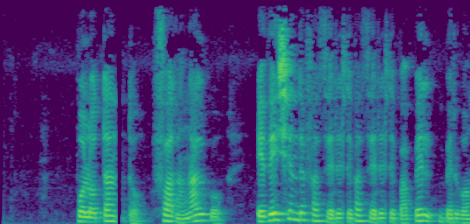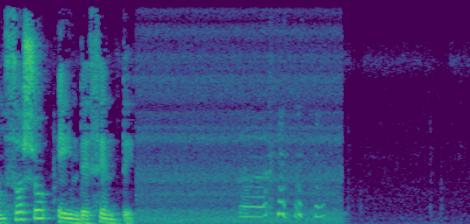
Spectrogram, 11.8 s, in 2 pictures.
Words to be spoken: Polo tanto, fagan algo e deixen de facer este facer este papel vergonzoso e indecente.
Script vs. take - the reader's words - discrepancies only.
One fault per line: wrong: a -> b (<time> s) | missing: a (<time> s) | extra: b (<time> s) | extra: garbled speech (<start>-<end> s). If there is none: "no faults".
no faults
